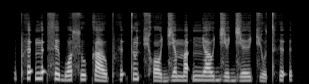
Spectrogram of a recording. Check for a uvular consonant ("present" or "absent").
absent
